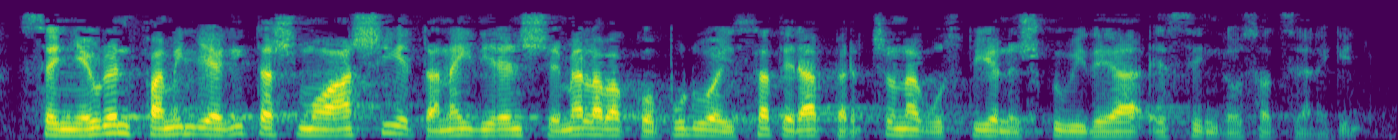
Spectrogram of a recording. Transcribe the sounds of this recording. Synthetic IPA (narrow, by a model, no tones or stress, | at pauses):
se̞jnewɾe̞ɱfamiliae̞ɣ̞it̪azmo̞aːsie̞t̪anajðiɾe̞nse̞mealaβako̞puɾuaisat̪e̞ɾape̞ɾt͡ʃo̞naɣust̪ie̞ne̞skuβ̞iðe̞aʔe̞siŋɡawsat͡se̞a̰ɾe̞kin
